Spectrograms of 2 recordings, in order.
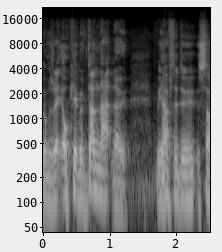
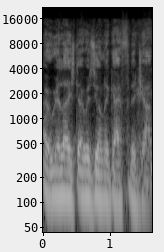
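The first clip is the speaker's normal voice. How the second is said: put-on intimate impression voice. Acting out Donald answering Barbara Walters, do an intimate Donald Trump impression. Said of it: "it was a more intimate Trump".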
